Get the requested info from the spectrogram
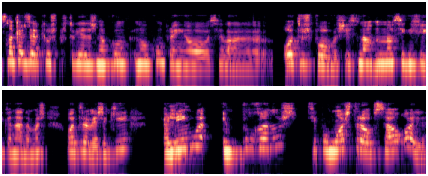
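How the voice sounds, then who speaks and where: With a fairly high pitch and ordinary pitch variation, a woman speaks at a fairly slow pace. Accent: Ukrainian. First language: Ukrainian (speaking Portuguese). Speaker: language teacher. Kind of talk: lesson. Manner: halting.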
